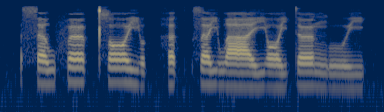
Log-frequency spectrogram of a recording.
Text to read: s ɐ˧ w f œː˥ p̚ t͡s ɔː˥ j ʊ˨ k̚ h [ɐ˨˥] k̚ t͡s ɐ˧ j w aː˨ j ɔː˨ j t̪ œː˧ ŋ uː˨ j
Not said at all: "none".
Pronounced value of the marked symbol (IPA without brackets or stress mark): ɐ˧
